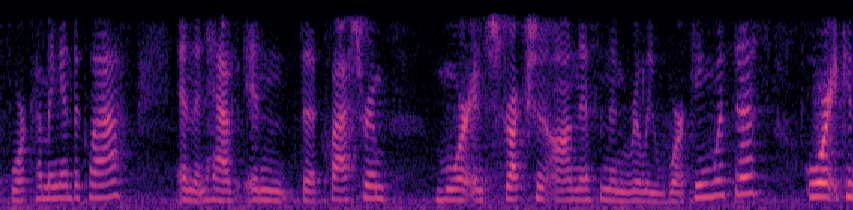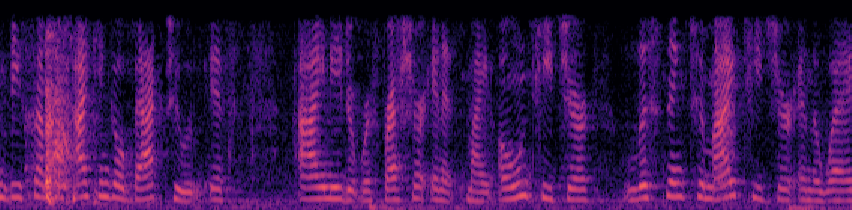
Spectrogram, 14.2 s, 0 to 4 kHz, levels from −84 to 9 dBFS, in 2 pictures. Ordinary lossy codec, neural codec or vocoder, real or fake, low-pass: AAC, 24 kbps; vocoder, 22.05 kHz, 80 mel bands, WaveNeXt; fake; 3.6 kHz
